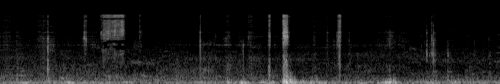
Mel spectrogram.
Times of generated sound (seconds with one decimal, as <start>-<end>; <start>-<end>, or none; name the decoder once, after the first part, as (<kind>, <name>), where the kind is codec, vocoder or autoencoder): 0.0-1.0 (codec, SNAC); 1.7-4.1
